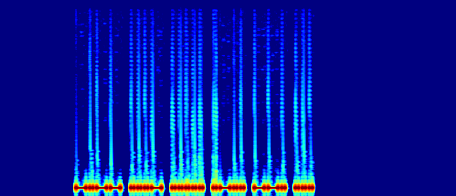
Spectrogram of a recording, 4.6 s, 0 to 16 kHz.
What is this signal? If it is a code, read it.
Morse code, heard as a keyed tone, about 34 wpm, 700 Hz. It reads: YV5LGS
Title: DXCC-100 Call Signs - 6 Characters - 35wpm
